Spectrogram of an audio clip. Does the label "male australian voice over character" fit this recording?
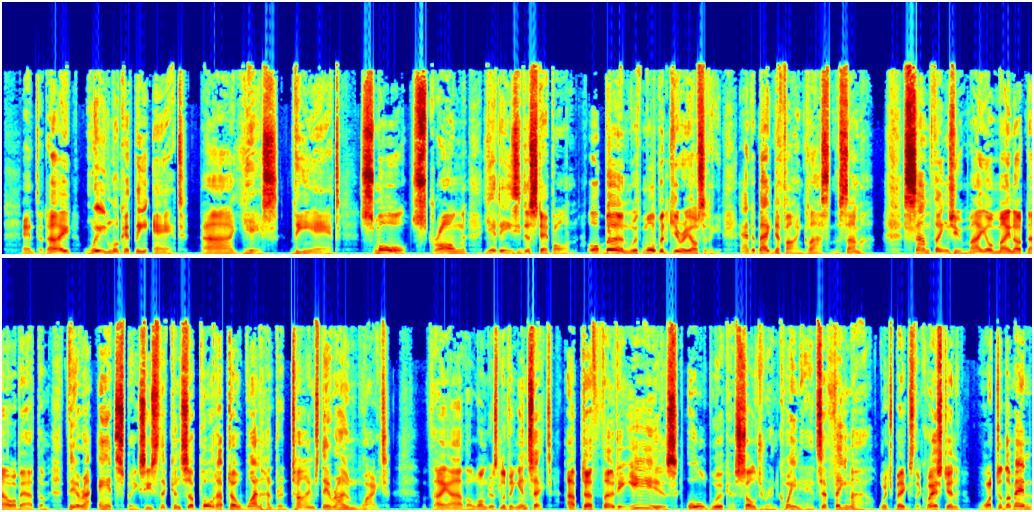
Yes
